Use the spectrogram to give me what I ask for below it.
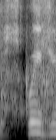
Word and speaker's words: squeegee: that out my squeegee squeegee rhymes with Luigi and Luigi is a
